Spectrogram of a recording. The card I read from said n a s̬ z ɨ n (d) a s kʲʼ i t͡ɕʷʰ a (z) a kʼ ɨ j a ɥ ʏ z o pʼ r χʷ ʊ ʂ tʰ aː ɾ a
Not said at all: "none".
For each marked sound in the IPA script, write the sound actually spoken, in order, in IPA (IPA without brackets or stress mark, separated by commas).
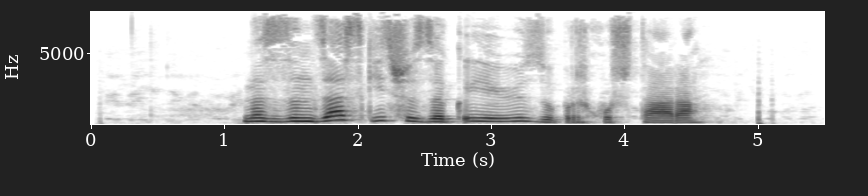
d͡z, z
